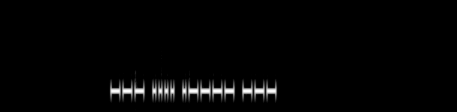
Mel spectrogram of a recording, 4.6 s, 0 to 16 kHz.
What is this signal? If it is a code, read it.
Morse code, heard as a keyed tone, about 40 wpm, 700 Hz. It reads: OH1O
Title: DXCC-100 Call Signs - 4 Characters - 40wpm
